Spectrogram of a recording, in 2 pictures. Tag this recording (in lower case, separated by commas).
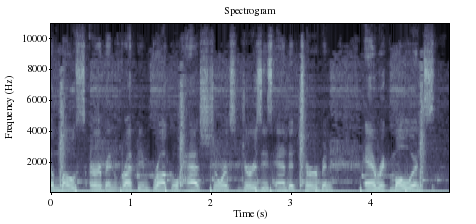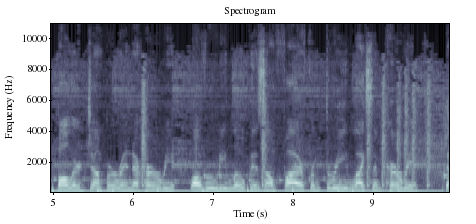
pop music, music, funk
